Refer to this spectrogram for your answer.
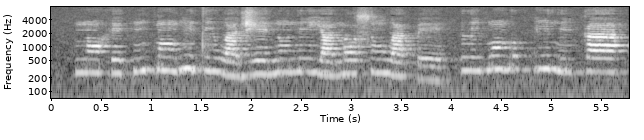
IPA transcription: n ɔ̃˨ h e˨ k ĩ˨˦ k͡p ɔ̃˦ ɡ ĩ˦˨ t i˧ w a˨ d͡ʒ e˧ n ũ˦ n i˦ j a˧ n ɔ˦ s ũ˦ w a˧ k͡p e˨ | l i˧ b ɔ̃˦ ɡ o˦ ɡ͡b i˦ n i˧ k a˦

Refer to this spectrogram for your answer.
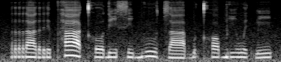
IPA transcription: r a˨ r ɪ˨ pʰ aː˦˨ kʰ o˨ ɗ i˨ s i˨ b uː˦˨ t͡s aː˨ ɓ ʊ˦ kʰ ɔ˦ b iː˦ w ɪ˨ k͡p ĩ˦

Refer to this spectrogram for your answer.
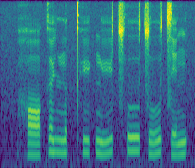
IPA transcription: h ɔː˨ k ɵ˥ ɥ n̪ ʊ˧ k̚ pʰ yː˧ k̚ ŋ yː˨˥ t͡sʰ uː˥ t͡s uː˨˥ t͡s ɪ˨˧ ŋ

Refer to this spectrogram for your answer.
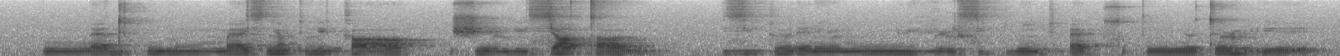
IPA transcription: nː æ d y k ŋ ɯ mː æ sʲ ɑ̃ k lʲ æ k ɑ | ʃ i ɭ lʲ ø sʲ o tˤ ɯ | zʲ e k ø ɾ e ɾ ĩ ɭ nː y vʲ e ɭ sʲ o k ʎ ĩ k ʔ æ k sʷ e k nː ø t ø ɭ rʲ e

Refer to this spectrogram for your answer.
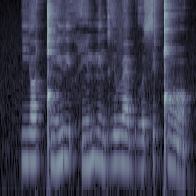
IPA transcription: j ʌ ǃ ĩ vʲ u h ĩ mʲ ə̃ ɡʱ ɪ v æ bʱ ʊ s ɪ ǃ ɔ̃

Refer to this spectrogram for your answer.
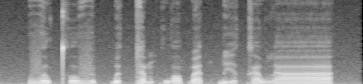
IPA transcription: v ə˧ w t̪ʰ o˨˦ v e˨˩ p̚ ɓ əː˦˥ k̚ z a̰˧˨ m k w ɔ˧ ɓ a˨˩ t̚ ɓ i˧ ə̯ k a˧˩ w l aː˨˦

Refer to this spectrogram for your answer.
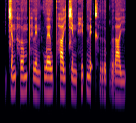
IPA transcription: t͡ɕ a˦˥ n h ɤː˦˥ m pʰ l e˨˩ n k w ɛː˦˥ w pʰ a˧ j t͡ɕ e˨˩ n h i˦˥ t̚ n e˦˥ ʔ kʰ r u˨˩ k̚ r a˧ j

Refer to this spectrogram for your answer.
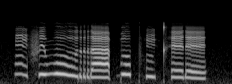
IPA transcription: ũ˦˨ f ɪ˦ w oː˦˨ r aː˨ ɓ o˦ pʰ ũ˨ kʰ ɛ˨ ɾ ɛ˨

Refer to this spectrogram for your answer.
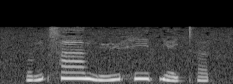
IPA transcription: ʊ˨˥ ŋ t͡sʰ aː˥ n̪ yː˨˥ h iː˥ t̚ j e˨˩ j t̪ʰ ɐ˨ t̚

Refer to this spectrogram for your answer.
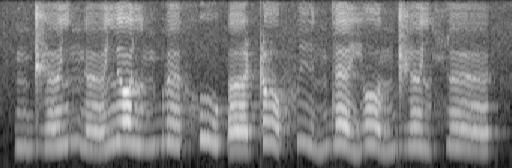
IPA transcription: n d͡ʒ ø˨˥ lʲ n ø˨˩˦ lʲ ɒ˥˧ lʲ m b ø˥˧ x u˥˩ ʔ ɜ˨ ʈ ɤ˥˩ f i˥˩ n d ɛ˥˩ j ɤ˥˩ n d͡ʒ ø˥˧ lʲ ç ø˥˧

